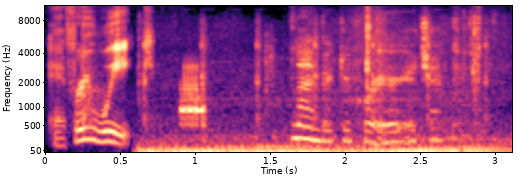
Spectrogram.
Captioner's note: radio beeping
